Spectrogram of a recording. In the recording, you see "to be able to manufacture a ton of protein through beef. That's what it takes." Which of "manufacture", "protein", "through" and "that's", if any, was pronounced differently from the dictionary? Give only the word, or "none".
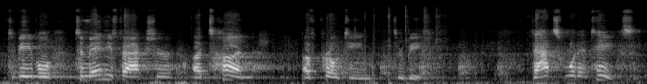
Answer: none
